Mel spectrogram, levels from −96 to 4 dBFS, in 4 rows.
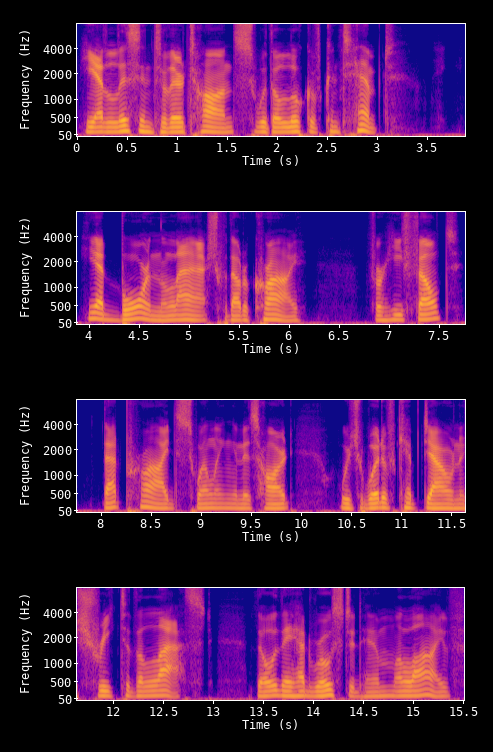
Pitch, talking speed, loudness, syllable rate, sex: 125 Hz, 170 wpm, -21 LUFS, 4.2 syllables/s, male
